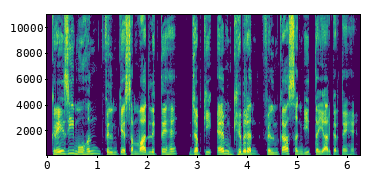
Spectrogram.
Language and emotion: Hindi, neutral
